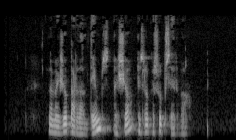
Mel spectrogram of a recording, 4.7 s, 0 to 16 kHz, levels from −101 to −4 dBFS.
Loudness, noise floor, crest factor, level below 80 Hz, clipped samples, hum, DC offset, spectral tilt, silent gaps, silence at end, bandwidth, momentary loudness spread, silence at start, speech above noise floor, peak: -37 LUFS; -77 dBFS; 20 dB; -88 dBFS; under 0.1%; none; under 0.1%; -3 dB/octave; none; 1 s; 11.5 kHz; 14 LU; 0.95 s; 39 dB; -20 dBFS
